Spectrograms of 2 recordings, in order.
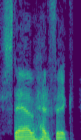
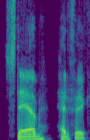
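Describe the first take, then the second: First: "stab, head fake" said slowly, each beat separated; walk through "stab, head fake" step by step, slowly; slow, spelled-out breakdown. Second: Said in the usual way. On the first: Shown as a demonstration.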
